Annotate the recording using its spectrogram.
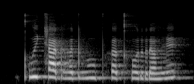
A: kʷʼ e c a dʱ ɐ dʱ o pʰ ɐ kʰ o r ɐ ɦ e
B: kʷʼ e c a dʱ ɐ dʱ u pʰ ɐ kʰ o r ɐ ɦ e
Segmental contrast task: B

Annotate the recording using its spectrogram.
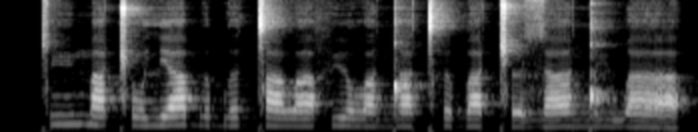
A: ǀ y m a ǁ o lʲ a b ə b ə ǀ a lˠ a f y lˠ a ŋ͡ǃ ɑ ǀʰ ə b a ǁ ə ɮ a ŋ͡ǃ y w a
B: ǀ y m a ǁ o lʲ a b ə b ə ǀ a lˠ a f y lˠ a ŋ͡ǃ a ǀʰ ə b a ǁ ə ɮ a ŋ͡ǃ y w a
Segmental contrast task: B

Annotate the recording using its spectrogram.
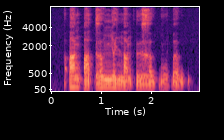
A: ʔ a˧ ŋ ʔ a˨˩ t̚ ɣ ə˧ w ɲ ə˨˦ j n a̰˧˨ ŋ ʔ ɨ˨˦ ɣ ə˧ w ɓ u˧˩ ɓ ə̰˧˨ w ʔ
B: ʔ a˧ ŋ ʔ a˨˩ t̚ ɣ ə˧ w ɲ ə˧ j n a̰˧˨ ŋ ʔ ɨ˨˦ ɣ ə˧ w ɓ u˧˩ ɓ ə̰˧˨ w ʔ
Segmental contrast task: B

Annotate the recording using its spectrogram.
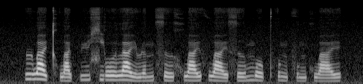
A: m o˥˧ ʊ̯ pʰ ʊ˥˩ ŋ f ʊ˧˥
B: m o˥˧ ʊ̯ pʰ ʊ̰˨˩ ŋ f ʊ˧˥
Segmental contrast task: A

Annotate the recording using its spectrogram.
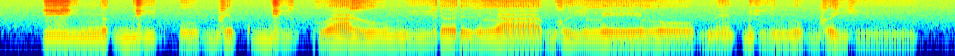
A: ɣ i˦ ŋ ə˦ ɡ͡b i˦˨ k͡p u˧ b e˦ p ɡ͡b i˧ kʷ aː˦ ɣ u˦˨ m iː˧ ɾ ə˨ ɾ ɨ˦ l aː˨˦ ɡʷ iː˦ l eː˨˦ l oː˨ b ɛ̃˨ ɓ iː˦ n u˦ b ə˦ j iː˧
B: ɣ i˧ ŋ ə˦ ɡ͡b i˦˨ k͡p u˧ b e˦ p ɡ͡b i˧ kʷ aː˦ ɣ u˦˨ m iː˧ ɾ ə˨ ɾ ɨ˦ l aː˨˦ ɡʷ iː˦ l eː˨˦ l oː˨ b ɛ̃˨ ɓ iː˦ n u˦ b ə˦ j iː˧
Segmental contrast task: A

